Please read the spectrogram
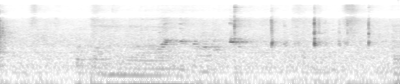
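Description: A man's drawn-out "uhh" of hesitation, then a handful of light clicks and taps as a small screwdriver and fingers work against the plastic housing of an EMKO panel controller.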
